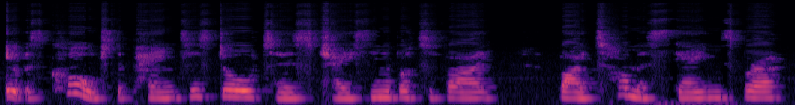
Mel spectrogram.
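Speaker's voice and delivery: ordinary delivery, nothing marked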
